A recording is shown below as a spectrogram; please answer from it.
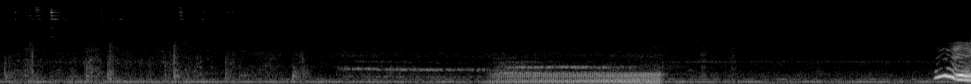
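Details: Alaskan Malamute Tonka responding to a played Bigfoot recording from Tennessee: a drawn-out thin whine, then a louder, fuller sustained howl-like note lasting about two seconds, then a brief sharp sound at the end, over a low room hum.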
